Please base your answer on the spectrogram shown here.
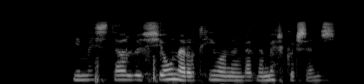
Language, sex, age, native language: Icelandic, female, 15, Icelandic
